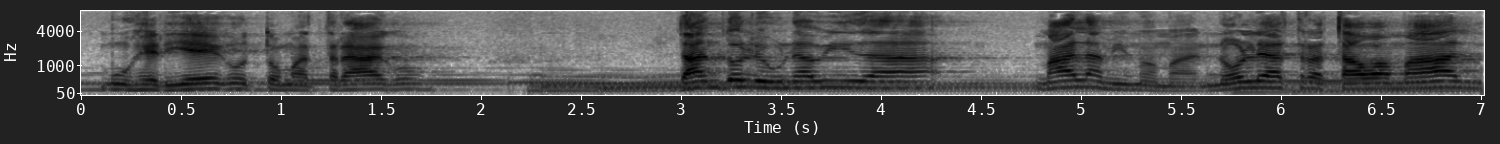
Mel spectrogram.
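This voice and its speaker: A man with a Colombian accent, a pastor telling a personal testimony in a sermon, earnest, sometimes hushed and sometimes fervent. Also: fairly high pitch. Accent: Colombian Spanish. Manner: earnest storytelling, dropping to hushed tones and rising to fervent shouts. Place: church service. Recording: reverberant hall with music underneath. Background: instrumental music.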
